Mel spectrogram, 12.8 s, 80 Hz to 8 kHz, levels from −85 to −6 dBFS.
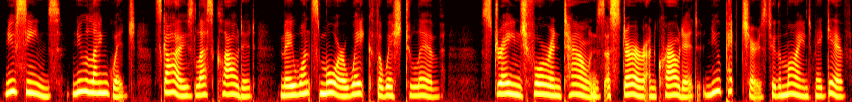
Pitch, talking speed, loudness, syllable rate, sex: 230 Hz, 130 wpm, -18 LUFS, 3.4 syllables/s, female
